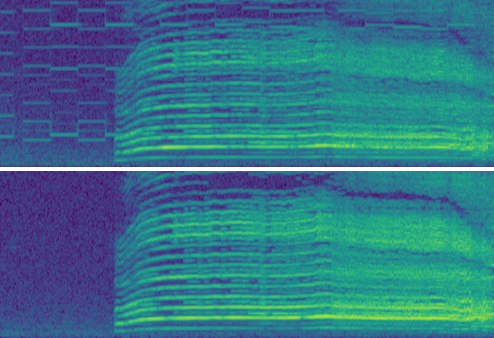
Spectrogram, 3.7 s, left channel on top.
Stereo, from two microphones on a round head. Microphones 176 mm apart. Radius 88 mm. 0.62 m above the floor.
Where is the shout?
10° right (ahead or behind), 2 m; by 3.7 s 50° right (ahead or behind), 1.5 m.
